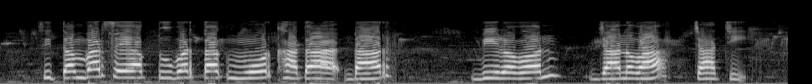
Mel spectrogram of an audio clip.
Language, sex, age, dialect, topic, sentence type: Magahi, female, 18-24, Northeastern/Surjapuri, banking, question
